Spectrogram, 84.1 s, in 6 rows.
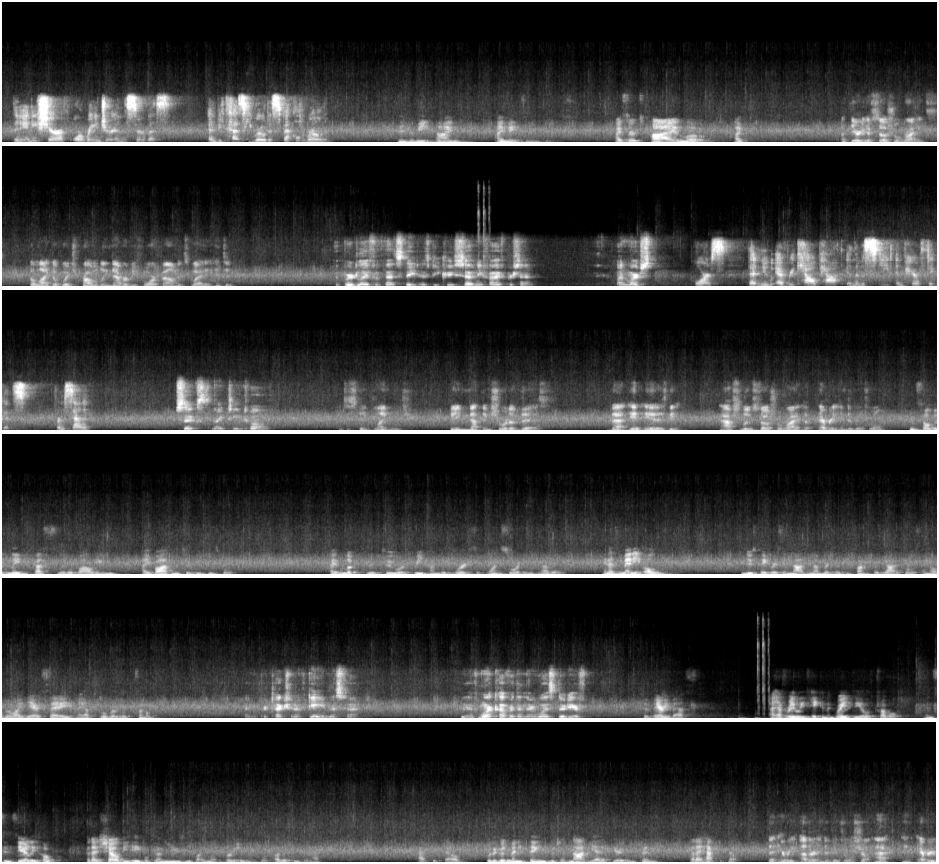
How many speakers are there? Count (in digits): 4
